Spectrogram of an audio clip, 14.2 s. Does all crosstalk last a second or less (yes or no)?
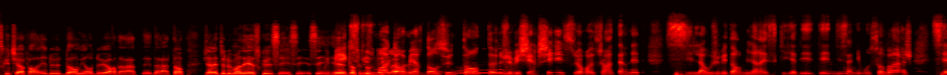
no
